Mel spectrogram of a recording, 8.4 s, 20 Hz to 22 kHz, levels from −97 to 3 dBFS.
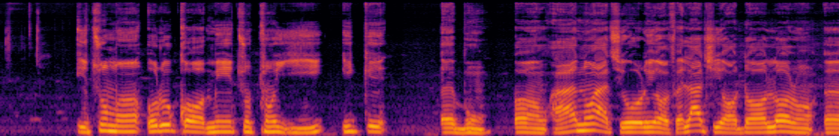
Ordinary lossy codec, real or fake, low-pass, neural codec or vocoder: none; real; none; none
